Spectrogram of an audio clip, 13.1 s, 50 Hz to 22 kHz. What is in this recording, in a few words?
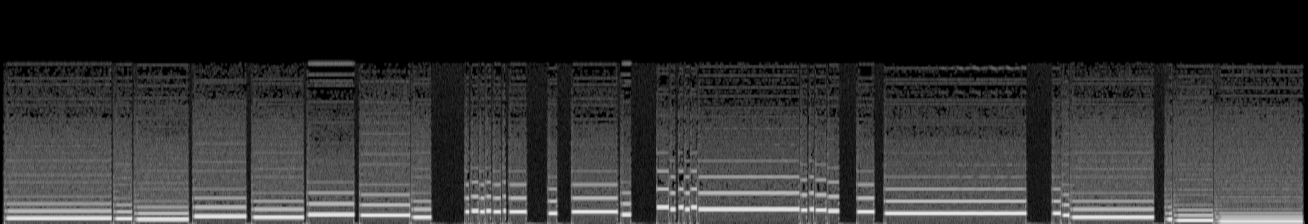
flute, Technics SX-K450 PCM Solo Presets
